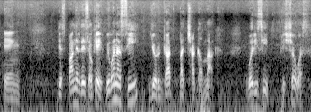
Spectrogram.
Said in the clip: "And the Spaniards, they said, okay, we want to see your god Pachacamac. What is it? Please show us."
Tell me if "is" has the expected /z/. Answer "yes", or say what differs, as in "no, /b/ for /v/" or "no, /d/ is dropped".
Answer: no, /s/ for /z/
